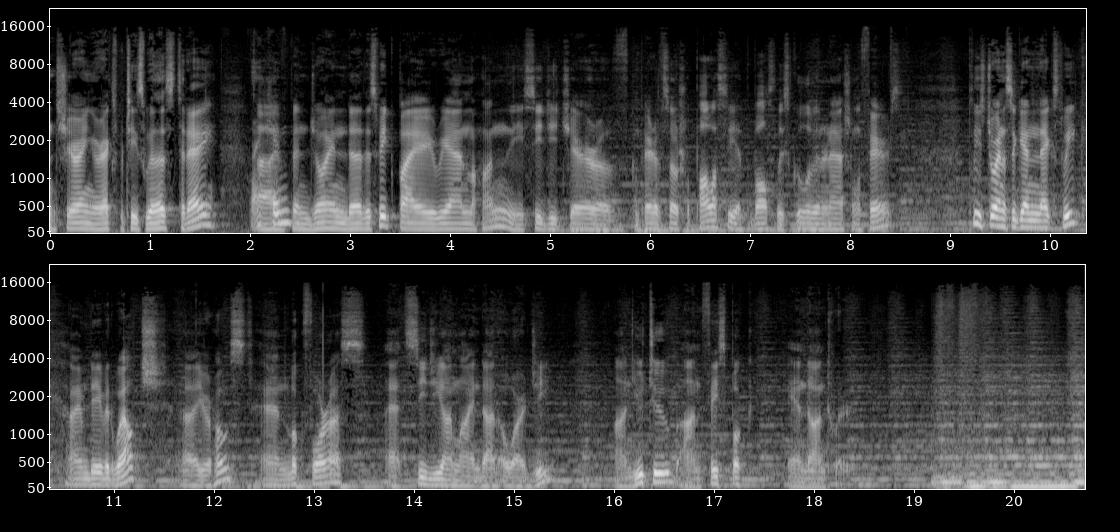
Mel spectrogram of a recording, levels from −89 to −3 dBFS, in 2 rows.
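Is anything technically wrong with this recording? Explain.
No, nothing technically wrong can be heard in this audio. There are no faults to point to anywhere in the clip.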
